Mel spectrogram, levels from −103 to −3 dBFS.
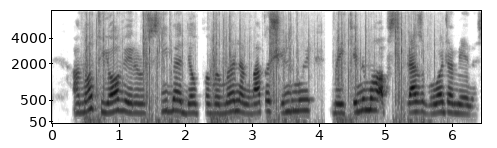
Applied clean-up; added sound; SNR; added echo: none; Crumpling, crinkling; 18 dB; none.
